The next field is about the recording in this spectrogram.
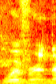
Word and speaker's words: Wyvern: I think I've done a, a smaller Waver, Waverin. I can never pronounce that right either. Um, Wyvern, I think. Wyvern, that's it.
